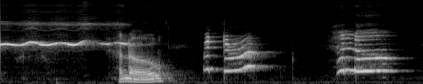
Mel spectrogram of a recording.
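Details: Alexandrine parakeet mimicking speech: a high, steady, slightly wavering whistle, then a falling harsh syllable, followed by two nasal rising-falling calls separated by short pauses.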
